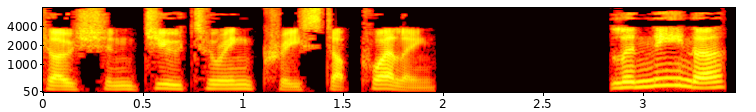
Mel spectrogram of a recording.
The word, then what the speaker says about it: La Niña: La Niña, Spanish pronunciation, La Niña, is a coupled ocean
